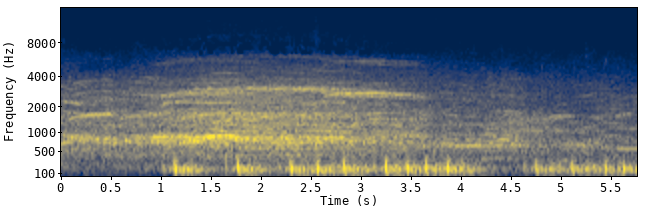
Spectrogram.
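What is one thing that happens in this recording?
A stadium crowd roars and cheers outdoors.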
